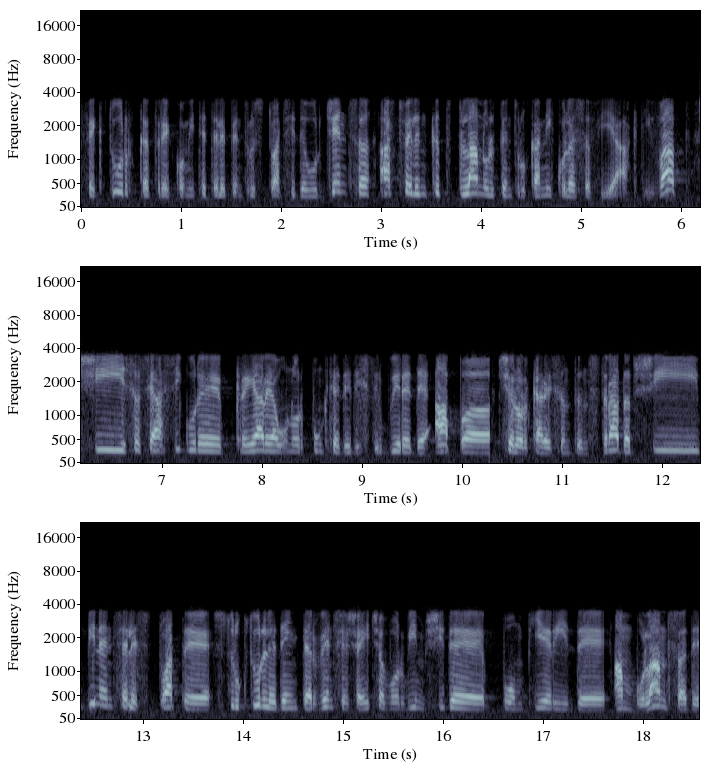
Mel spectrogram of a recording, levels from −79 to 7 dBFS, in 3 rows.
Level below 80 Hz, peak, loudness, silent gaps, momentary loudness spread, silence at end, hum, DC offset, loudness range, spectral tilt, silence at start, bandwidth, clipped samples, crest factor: -68 dBFS; -10 dBFS; -26 LUFS; none; 10 LU; 0 s; none; under 0.1%; 2 LU; -5 dB/octave; 0.05 s; 6.6 kHz; under 0.1%; 16 dB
